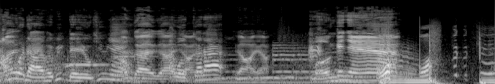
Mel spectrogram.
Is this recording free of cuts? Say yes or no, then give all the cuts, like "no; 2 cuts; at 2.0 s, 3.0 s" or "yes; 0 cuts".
yes; 0 cuts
